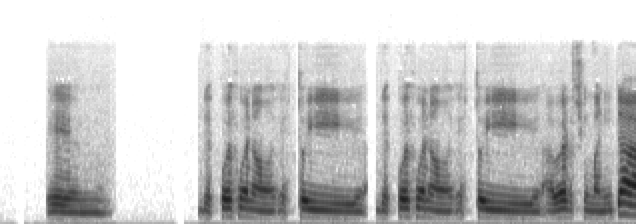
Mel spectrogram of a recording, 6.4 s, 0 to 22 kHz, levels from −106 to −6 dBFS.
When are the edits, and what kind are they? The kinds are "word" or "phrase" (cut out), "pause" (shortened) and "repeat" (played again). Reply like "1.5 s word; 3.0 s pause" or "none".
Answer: 3.6 s repeat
